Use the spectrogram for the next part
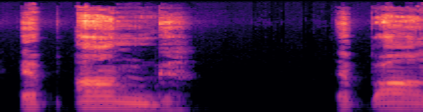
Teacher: you have that double gamma which we know that that turns the first uh gamma to like an n Sound right so we get Ang and even erasmian Falls that follows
